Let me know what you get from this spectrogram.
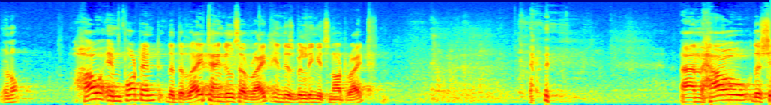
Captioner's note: laughter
